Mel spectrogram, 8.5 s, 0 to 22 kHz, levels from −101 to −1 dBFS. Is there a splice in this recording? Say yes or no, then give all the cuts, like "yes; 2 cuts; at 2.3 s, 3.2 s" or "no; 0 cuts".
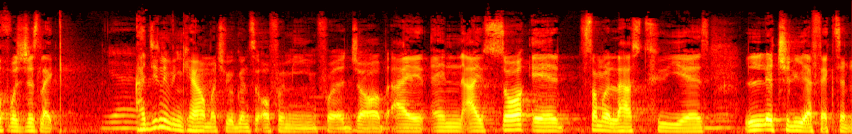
no; 0 cuts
